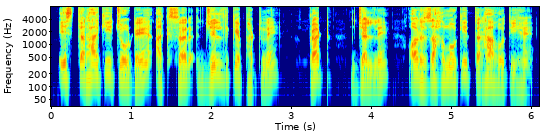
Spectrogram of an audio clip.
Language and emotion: Urdu, neutral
